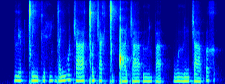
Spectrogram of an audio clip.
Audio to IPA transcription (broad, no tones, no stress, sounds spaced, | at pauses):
lʲ aː p ǀ e ɲ k e h i ʎ d a ɲ w o c aː ǀ ʌ c a x ǀ i ǃ aː c aː ʔ ɯː ʎ p a | w ɯː ɲ c aː p ʔ ʌ x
